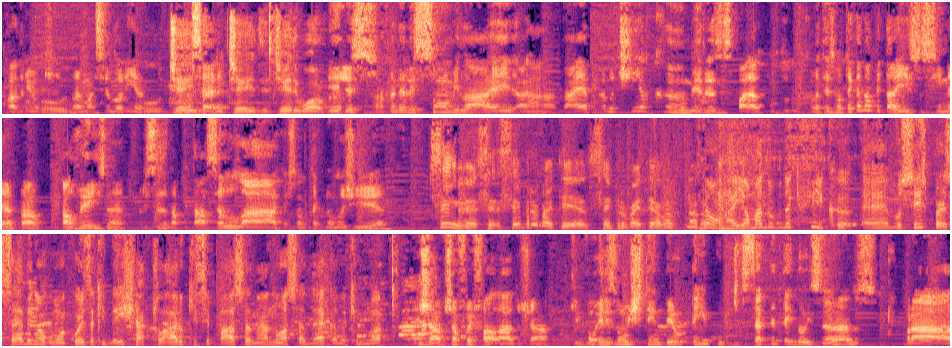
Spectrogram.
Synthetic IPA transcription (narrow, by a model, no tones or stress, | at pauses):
pad̪ɾĩɲʊknɐ̃w̃ɛmajseloɾĩɲɐd͡ʒesɛɾẽd͡ʒed̪d͡ʒejd̪wɔɾkisʊ̥kd̪ʊelɪsõmɪlaeaanɐɛpʊ̥kɐnɐ̃w̃t͡ʃĩɲɐkʰɐ̃meɾɐzɪspaʎad̪ʊpoɾt̪od̪ʊkɐ̃t̪ʊelɪzvɐ̃w̃t̪eɾkɪad̪apit̪aisʊasĩnɛpɾɐt̪awvejs̬nɛpɾesizɐad̪apit̪aselulaɾɾkest̪ɐ̃w̃d͡ʒ̪ɪt̪ɛk̚noloʒiɐ | sĩvɛsẽsẽmpɾɪvajt̪esẽmpɾɪvajt̪eɐd̪ãadt̪aɐ̃w̃aiɛũmɐd̪uvid̪ɐkɪ̥fikʰɐɛvosejspeɾsɛbẽj̃awɡũmɐkojzɐkɪd̪ejʃaklaɾʊkɪsɪpasɐnɐnɔsɐd̪ɛkɐd̪ɐkilʊlaʒaʒafojfalad̪ʊʒa | kɪvɐ̃w̃elɪzvɐ̃w̃ɪst̪ẽnd̪eɾʊt̪ẽmpʊd͡ʒɪsɛt̪ẽnt̪ɐjd̪ojzɐ̃nʊs | pɾɐ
